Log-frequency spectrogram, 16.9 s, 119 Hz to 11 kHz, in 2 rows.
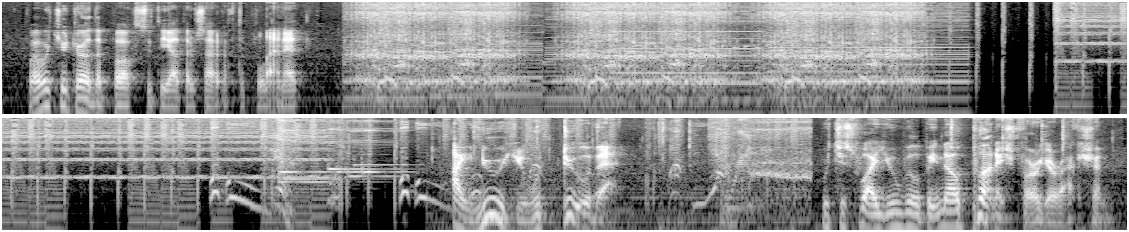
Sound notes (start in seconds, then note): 2.6 Donkey Kong roars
